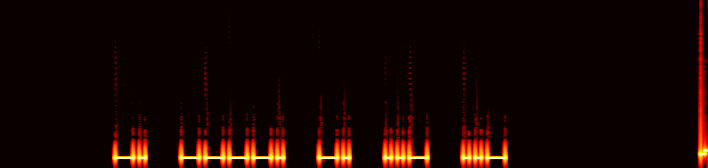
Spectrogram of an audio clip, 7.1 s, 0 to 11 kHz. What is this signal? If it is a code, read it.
Morse code, heard as a keyed tone, about 20 wpm, spaced as for 15 wpm, 700 Hz. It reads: N9NUU
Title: 200 Lesson 32g - Letter k - Call Signs 20wpm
